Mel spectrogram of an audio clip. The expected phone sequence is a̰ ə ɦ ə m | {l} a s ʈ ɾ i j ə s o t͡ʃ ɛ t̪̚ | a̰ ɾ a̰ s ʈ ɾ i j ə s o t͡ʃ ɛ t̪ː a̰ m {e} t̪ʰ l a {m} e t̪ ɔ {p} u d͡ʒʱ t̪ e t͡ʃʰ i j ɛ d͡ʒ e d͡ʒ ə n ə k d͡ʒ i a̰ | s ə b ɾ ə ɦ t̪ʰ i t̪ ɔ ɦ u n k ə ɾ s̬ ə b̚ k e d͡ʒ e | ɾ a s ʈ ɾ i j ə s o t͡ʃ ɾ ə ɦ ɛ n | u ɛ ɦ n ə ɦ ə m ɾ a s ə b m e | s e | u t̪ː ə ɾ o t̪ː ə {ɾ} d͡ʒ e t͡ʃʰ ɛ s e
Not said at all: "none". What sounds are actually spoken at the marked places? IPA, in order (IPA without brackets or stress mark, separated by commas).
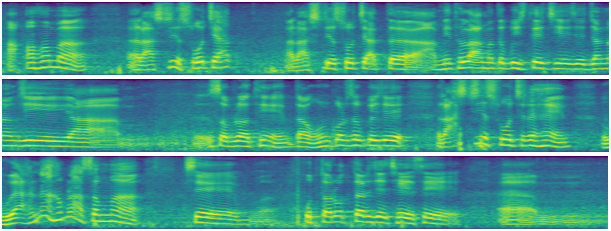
ɾ, i, m, b, ɾ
